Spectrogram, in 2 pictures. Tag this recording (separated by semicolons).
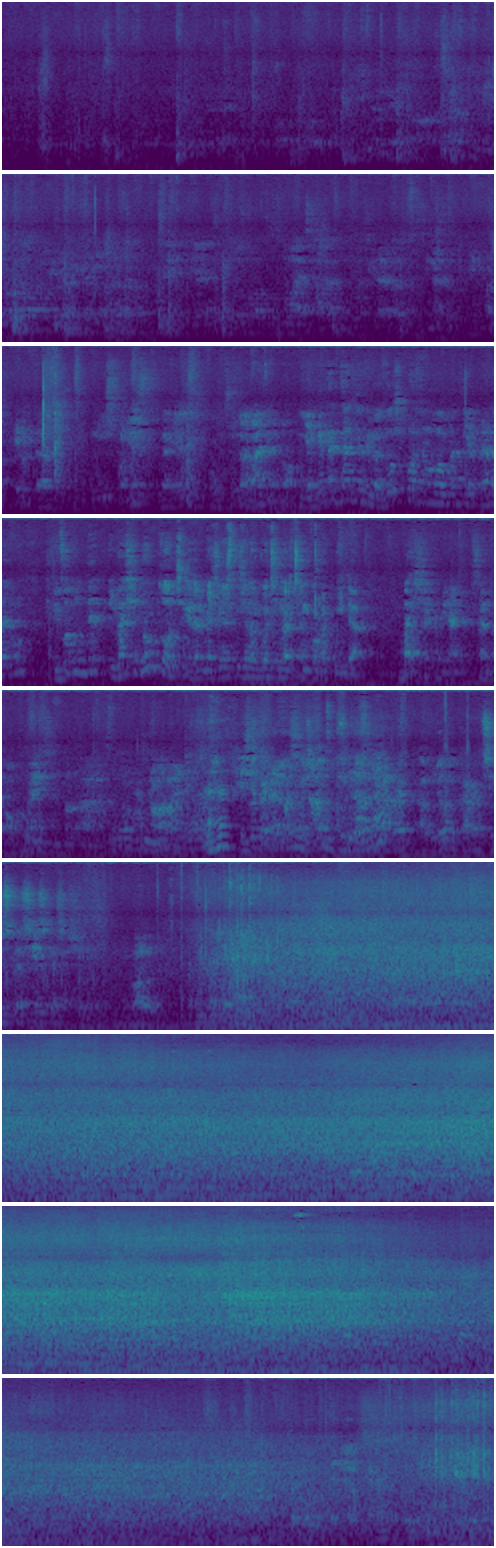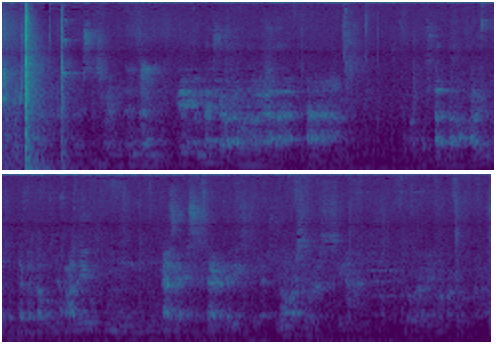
barcelona; binaural; bus; grandmother; street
